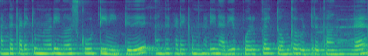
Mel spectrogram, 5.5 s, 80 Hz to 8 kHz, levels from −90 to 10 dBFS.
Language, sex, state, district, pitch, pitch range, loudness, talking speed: Tamil, female, Tamil Nadu, Kanyakumari, 225 Hz, 210-230 Hz, -13 LUFS, 130 wpm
